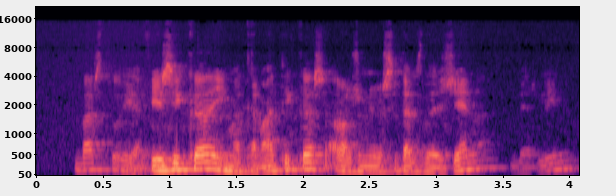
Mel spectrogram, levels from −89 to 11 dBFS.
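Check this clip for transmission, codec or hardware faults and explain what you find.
One fault is present in this speech. Automatic gain falling from 0.75 to 3.42 s: the gain control judged the input too loud or its background noise too strong and eased its level down by about 5 dB, so the speech and the room noise behind it sink together, unlike the talker's own movements near 0.5 s and 3 s.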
